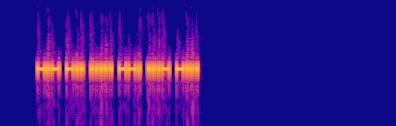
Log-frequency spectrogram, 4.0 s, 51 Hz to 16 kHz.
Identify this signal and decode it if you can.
Morse code, heard as a keyed tone, about 52 wpm, 700 Hz. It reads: KD5GVB
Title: USA Call Signs - 6 Characters - Repeated 2x - 50wpm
